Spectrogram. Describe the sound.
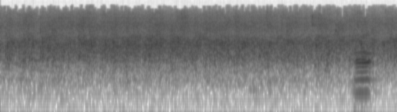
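Steady crowd applause for the mayor of Piasta, at an event hosted by Northeast Iowa Community College, fills the whole stretch, a dense continuous patter of many hands clapping at moderate loudness, with a brief voice cutting in near the end.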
